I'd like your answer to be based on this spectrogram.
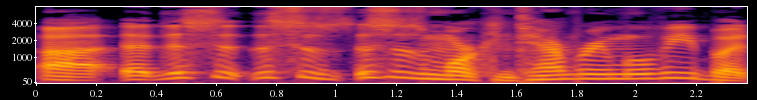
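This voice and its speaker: A man speaks at a very fast pace in an animated tone, with music playing in the background. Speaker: podcast host. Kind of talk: casual chat. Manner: joking, animated.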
